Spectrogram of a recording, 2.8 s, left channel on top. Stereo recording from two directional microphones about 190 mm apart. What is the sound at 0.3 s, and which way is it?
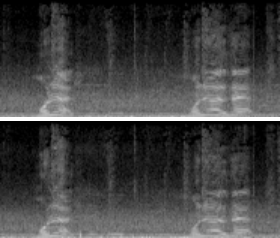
Speech, 20° right (ahead or behind).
